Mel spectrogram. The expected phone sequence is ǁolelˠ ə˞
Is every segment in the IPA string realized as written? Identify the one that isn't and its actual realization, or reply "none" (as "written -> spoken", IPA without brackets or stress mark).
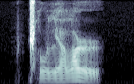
none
